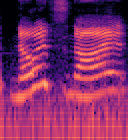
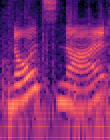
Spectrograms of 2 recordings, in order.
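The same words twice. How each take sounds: First: Louder and slower, leaning on "it's"; emphatic denial. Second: Said in the usual way. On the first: Real, not acted. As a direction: stretch out "No, it's not" firmly.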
